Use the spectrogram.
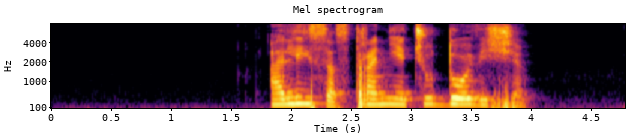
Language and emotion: Russian, angry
